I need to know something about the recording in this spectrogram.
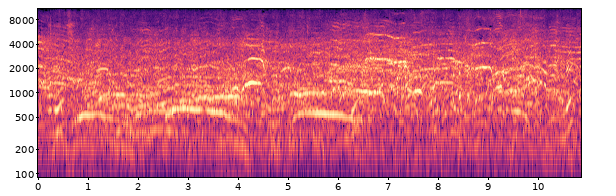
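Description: A large crowd shouts and cheers loudly outdoors.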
